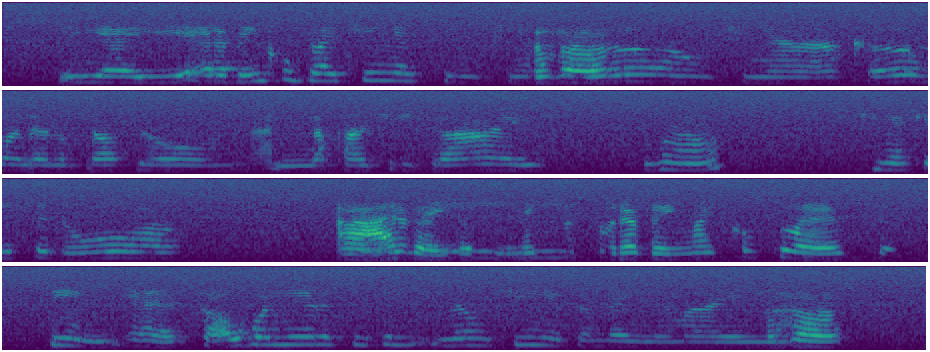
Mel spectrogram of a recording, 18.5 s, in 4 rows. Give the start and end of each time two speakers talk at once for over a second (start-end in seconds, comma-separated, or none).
10.9-12.1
